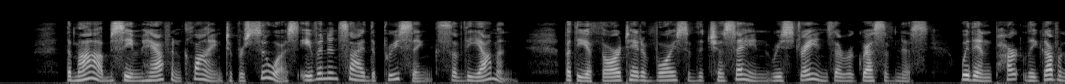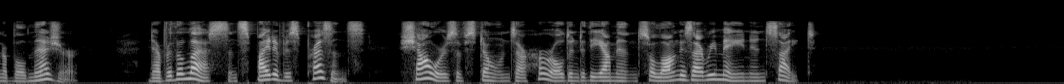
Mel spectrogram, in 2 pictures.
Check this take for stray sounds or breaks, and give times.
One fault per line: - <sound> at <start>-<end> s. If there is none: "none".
none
